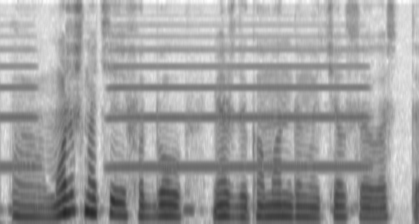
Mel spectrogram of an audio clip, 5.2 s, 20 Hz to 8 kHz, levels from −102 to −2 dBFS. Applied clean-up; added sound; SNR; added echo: none; Trumpet; 16 dB; none.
